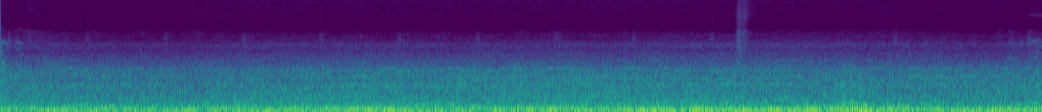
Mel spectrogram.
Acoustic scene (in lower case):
car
